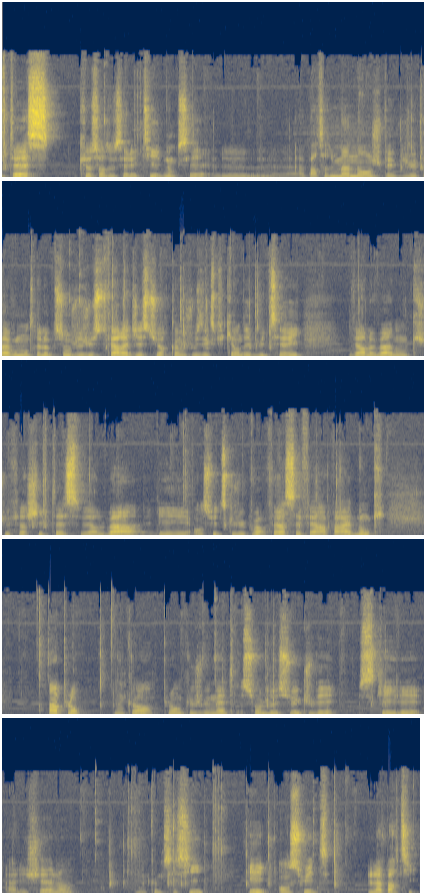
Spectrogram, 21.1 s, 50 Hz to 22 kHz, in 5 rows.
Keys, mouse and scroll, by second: 1.0 shift+s, 1.3-2.0 scroll down 1, 2.0 Tab, 3.5-5.0 scroll up 1, 5.0 shift+s, 10.2-10.5 scroll down 1, 10.5 Tab, 10.8 scroll down 1, 13.1 shift+a, 13.6 s, 14.7 click, 15.3 KP_7, 16.0-16.4 scroll up 1, 16.4 s, 17.9 Tab, 18.1 scroll down 1, 18.5 alt+a, 19.0-19.3 scroll down 1, 19.9 b, 20.3-21.0 shift+middle drag.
